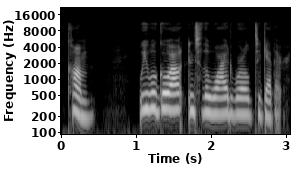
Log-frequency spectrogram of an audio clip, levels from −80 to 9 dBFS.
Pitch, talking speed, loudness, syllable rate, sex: 230 Hz, 195 wpm, -18 LUFS, 5.7 syllables/s, female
